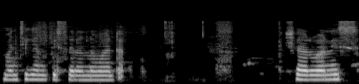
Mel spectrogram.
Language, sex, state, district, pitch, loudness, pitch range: Telugu, female, Telangana, Karimnagar, 220 Hz, -21 LUFS, 215-235 Hz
